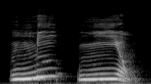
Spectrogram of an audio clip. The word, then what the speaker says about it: mignon: Mignon.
